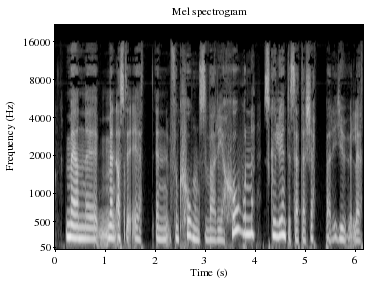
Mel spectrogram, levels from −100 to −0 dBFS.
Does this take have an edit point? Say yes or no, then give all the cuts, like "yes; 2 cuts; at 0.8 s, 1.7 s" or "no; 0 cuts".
yes; 2 cuts; at 1.4 s, 4.1 s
